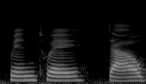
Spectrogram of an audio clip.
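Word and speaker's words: Huyen Dao: try to pronounce it it's something like wind way dow you know it's okay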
